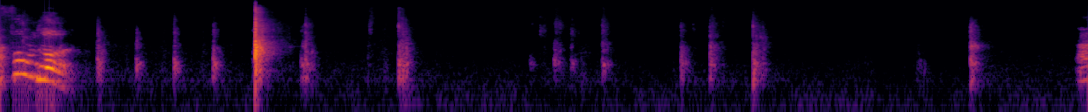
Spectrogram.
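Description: Feet thud and shuffle on a wooden floor.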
